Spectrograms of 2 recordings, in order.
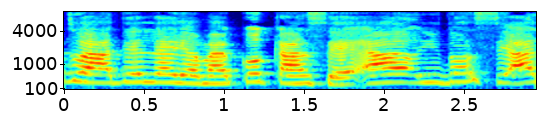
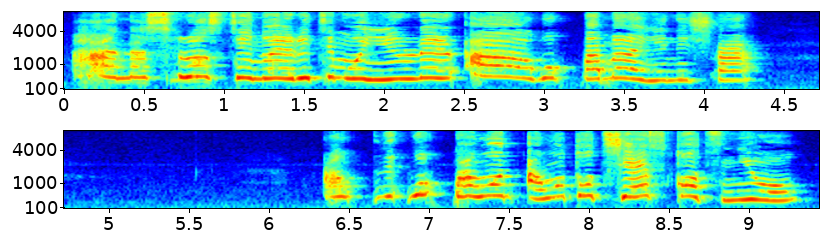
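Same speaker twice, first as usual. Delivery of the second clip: much higher, agitated alarm; real distressed exclaiming; 8 semitones higher than usual. Real, not acted. Streamer reacting to escorts being killed, distressed. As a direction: cry out in high-pitched dismay.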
